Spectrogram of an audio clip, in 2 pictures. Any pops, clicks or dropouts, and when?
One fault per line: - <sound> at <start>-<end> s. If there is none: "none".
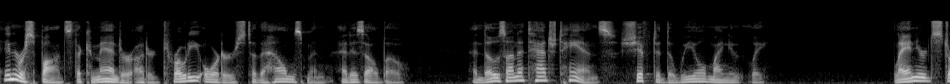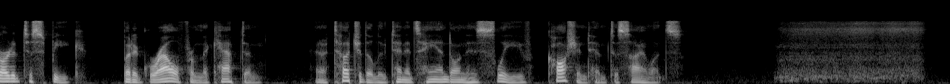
- breath at 17.2-18.8 s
